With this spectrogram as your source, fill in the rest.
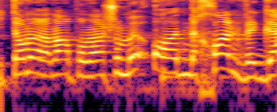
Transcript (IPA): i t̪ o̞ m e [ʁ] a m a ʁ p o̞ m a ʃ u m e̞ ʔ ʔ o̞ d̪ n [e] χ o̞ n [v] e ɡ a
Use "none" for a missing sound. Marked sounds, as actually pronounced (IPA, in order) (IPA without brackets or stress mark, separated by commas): ʁ, a, v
